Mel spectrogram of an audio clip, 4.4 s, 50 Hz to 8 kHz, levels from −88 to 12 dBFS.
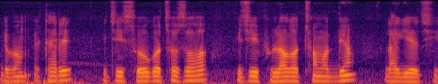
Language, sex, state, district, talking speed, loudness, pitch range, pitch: Odia, male, Odisha, Khordha, 150 wpm, -19 LUFS, 115-130 Hz, 125 Hz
